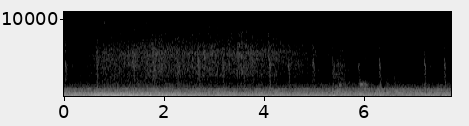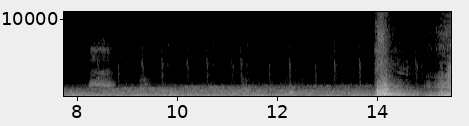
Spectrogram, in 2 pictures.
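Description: Footsteps scrape and crunch on rocky ground.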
